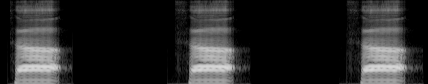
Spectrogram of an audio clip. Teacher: ثا کی ادائیگی میں زبان کی نوک کو ثنایا علیہ کے اندرونی کناروں سے نرمی سے لگا کر باریک آواز میں پڑھیں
